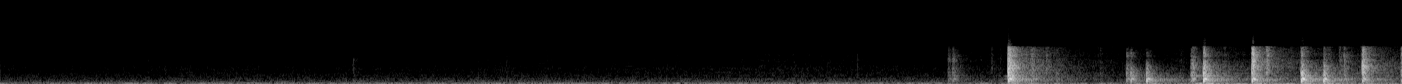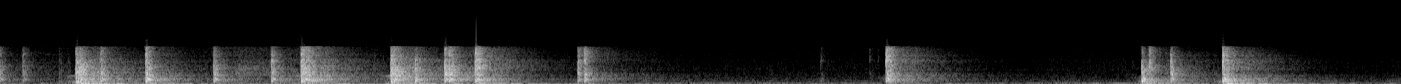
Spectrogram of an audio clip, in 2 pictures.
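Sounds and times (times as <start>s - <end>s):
fireworks bangs and pops: 9.5s - 20.7s, 25.4s - 27.4s.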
